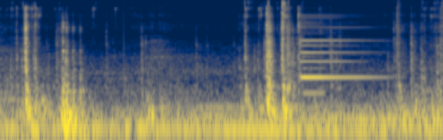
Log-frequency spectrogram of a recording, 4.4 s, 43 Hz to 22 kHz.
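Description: A Pontiac G6 GT with an electric power steering fault is switched off, giving a few clicks and knocks of the key and switchgear followed by a steady faint electronic tone while the engine hum stops, close and fairly quiet.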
